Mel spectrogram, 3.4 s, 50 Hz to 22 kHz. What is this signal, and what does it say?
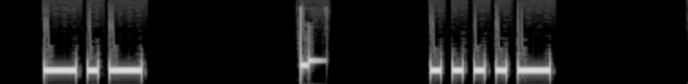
Morse code, heard as a keyed tone, about 22 wpm, 700 Hz. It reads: K 4
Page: This rapid-fire timing is geared to push your ICR (Instant Character Recognition) skills.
